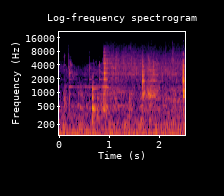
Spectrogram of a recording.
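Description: Potato strands drop into hot oil and sizzle loudly.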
